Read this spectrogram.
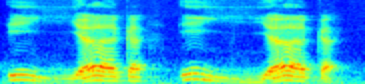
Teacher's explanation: Kemudian huruf hamzah atau alif masuk ke syiddah, huruf ya masuk ke rokhawah, ada aliran.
